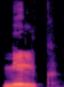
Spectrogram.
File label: "milk", Archi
